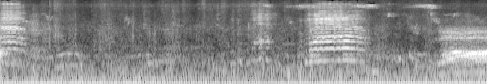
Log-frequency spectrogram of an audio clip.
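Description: A sheep bleats once about four seconds in, a single wavering call, with a shorter call near the end over faint barn background.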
